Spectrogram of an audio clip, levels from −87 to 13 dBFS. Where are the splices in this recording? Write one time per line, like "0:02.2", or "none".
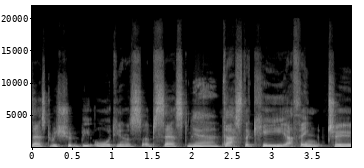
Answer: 0:02.3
